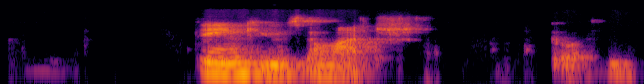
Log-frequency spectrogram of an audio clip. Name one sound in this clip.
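A second woman speaks calmly over an online call.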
